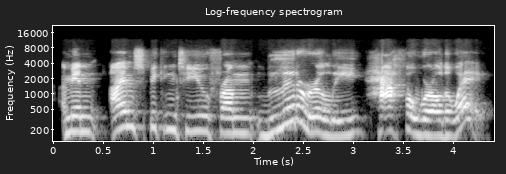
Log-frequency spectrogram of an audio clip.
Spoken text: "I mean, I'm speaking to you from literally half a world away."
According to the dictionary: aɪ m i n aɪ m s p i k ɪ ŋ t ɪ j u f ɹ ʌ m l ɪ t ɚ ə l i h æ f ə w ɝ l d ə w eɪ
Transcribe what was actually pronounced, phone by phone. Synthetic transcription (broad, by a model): aɪ m i n aɪ m s p i k ɪ ŋ t ɪ j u f ɹ ʌ m l ɪ t ɚ l i h æ f ə w ɝ l d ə w eɪ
